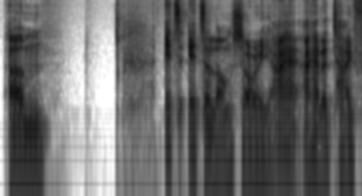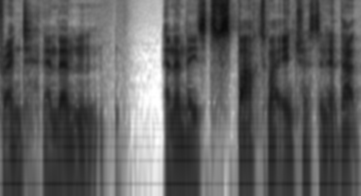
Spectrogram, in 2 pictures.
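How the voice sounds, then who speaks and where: Man from Hong Kong, non-southern English accent, lowish voice; loose, rambling livestream chat with lots of restarts. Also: clear, resonant tone, dry recording, studio quality. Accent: vague non-southern English. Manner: rambling, repeats and restarts words, jumps up in pitch when excited. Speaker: language-learning streamer. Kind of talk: casual livestream chat reading out comments.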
